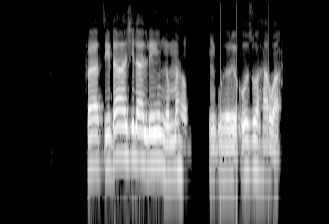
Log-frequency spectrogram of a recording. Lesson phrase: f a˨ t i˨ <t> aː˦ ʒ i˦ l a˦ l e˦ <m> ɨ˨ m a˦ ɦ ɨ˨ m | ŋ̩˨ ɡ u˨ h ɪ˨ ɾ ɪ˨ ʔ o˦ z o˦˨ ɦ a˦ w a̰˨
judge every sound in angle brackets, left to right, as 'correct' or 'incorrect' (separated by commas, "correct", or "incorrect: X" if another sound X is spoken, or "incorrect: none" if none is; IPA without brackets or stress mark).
incorrect: d, incorrect: ŋ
